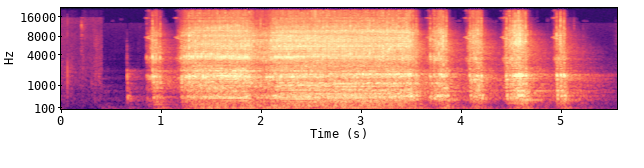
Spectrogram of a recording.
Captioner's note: screw drill whirring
